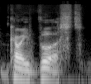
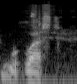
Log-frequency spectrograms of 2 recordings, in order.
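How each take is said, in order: First: The word starts with a V sound. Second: The word starts with a W sound. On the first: The speaker calls it right. "a W in German is pronounced like as, as a V" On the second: The speaker calls it wrong. "rather than"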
